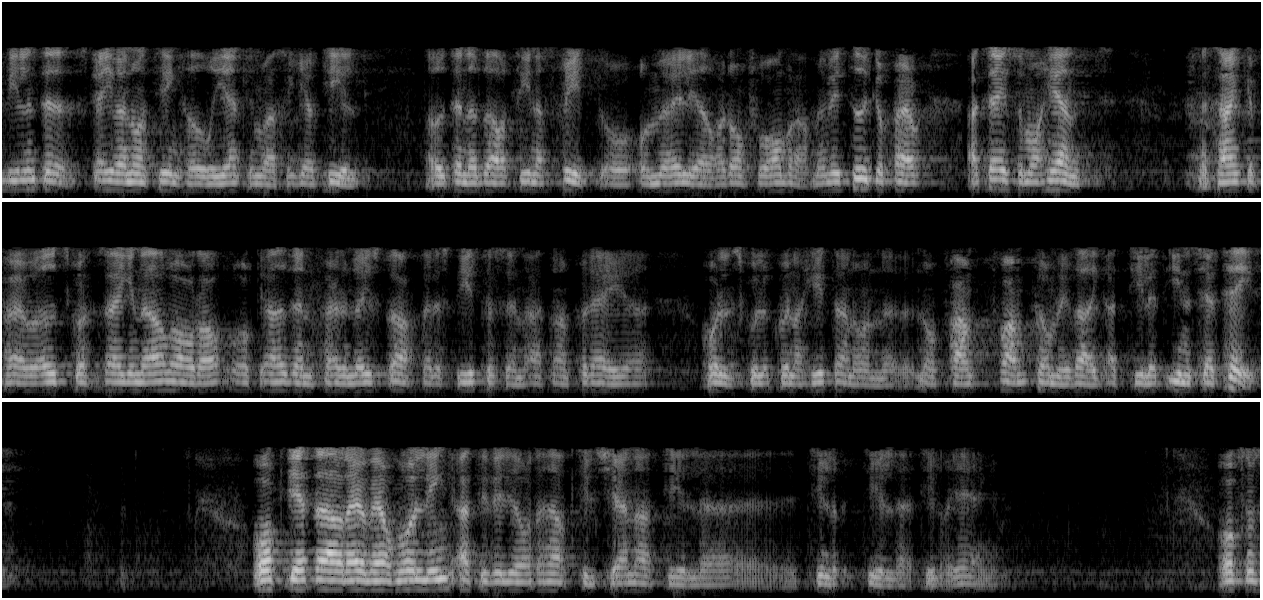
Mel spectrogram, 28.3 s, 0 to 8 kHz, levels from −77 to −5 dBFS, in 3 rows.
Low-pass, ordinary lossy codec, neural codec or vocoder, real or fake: 7.2 kHz; AAC, 16 kbps; none; real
